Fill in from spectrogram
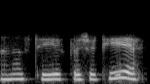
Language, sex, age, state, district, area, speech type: Kashmiri, female, 18-30, Jammu and Kashmir, Shopian, rural, conversation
